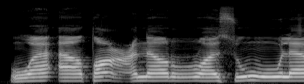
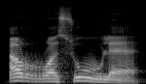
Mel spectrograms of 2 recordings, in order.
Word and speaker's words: الرسول: Here again, if I stopped at the word ar-rasula, I will have to pronounce the alif completely. But if I linked it to the next word, I will drop the alif and say وَأَطَعْنَا الرَّسُولَ وَقَالُوا without extending the alif or pronouncing it at all.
